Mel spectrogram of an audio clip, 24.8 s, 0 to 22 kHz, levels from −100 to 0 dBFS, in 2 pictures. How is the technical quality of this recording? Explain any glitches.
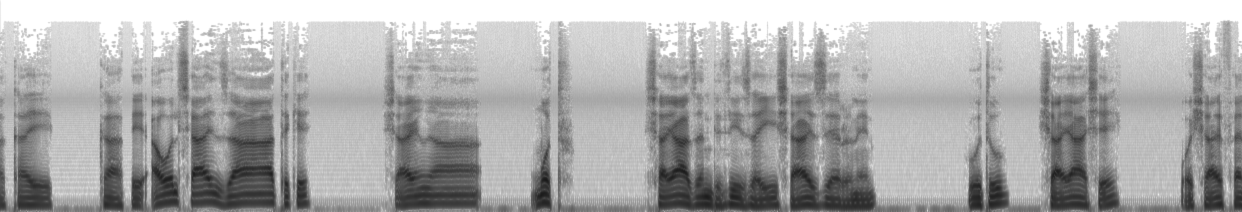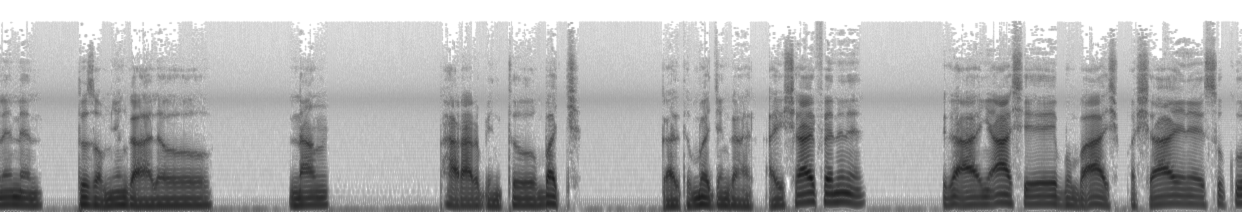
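The speech is marred by one problem that runs the whole way through: mains buzz. A steady, raspy buzz sits under everything, built on 50 Hz. Something like a dimmer, a rectifier or a missing shield is letting sharp switching spikes in twice per mains cycle, so the harmonics climb well into the kilohertz range. It stays roughly 40 dB below the speech, quiet but always there.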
